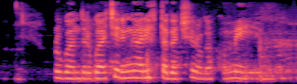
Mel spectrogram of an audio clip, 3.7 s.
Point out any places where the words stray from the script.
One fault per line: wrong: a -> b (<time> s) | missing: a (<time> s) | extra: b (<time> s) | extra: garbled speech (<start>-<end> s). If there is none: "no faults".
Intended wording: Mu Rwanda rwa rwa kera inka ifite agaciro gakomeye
missing: rwa (1.3 s)
extra: yari (1.8 s)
